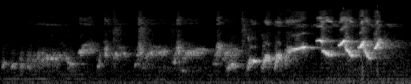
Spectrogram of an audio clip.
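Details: A drooping-tailed white-rumped shama sings tirelessly as a lure for quiet birds. Soft warbled notes build into louder, higher whistles and a bright squeaky flourish at the close.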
